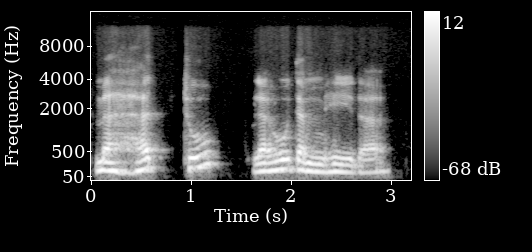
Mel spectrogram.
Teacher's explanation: Le del et le ta, ils sont très proches. Donc là, pour alléger la prononciation, le del, il disparaît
